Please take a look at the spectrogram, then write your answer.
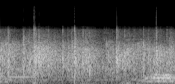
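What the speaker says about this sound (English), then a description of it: "Can you clap your hands and give God praise?" A church congregation claps in praise, loud close clapping from many hands with voices mixed in and a few sharp louder claps standing out.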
